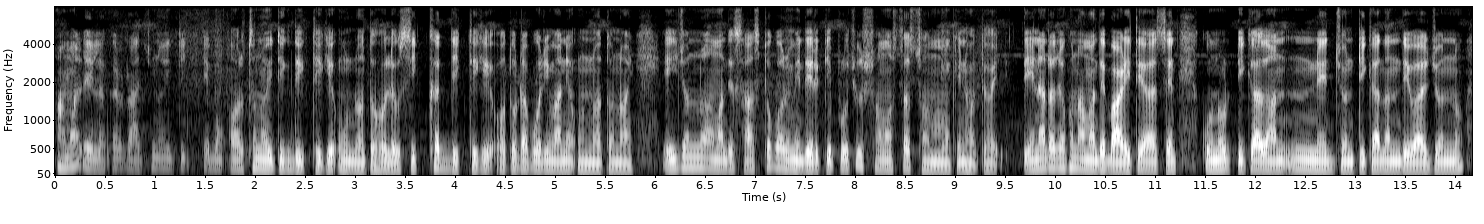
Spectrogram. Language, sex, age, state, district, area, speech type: Bengali, male, 45-60, West Bengal, Paschim Medinipur, rural, spontaneous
